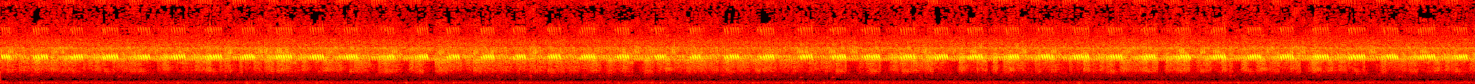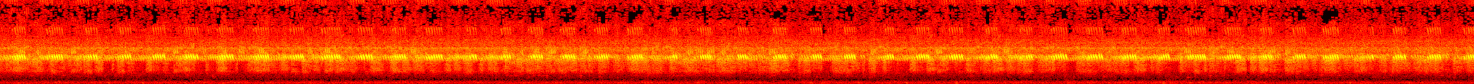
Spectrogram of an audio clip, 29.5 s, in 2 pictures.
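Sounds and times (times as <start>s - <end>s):
insects chirping: 0.0s - 29.4s.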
